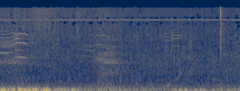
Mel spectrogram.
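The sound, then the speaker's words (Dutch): Gulls chatter softly, a scatter of short overlapping calls over a steady low rumble, with no one speaking. “Je hoort ze de achtergrond een beetje brabbelen.”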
